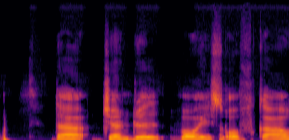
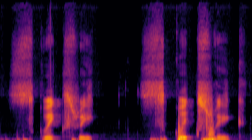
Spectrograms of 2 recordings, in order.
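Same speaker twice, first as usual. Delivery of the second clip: high chirpy squeaks, one whispered; squirrel squeak; 3 semitones higher, slower than usual. Retold or imitated. Presenter imitating a squirrel for listeners, high squeaks. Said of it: "Squirrel says".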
